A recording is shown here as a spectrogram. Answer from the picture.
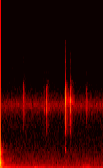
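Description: Near silence with a few faint, short clicks scattered through it and a faint steady high-pitched tone underneath.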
